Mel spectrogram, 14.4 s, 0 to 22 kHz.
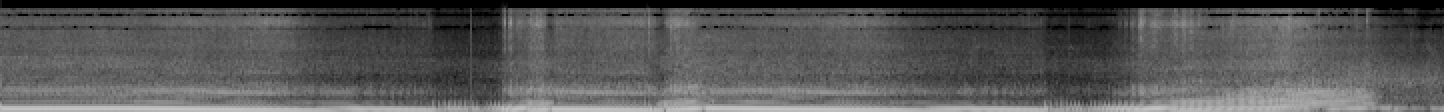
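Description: Toyota GR Yaris's 1.6-litre turbocharged three-cylinder engine revved while standing, heard through a Rosso Modello aftermarket muffler. The revs fall away from high at first, are blipped up sharply twice about five and seven seconds in, climb once more after about eleven seconds, then drop back near the end.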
